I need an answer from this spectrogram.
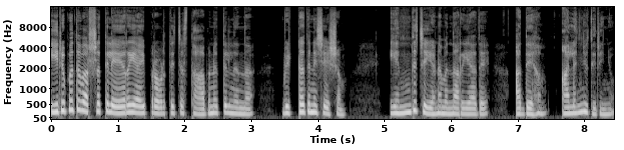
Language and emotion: Malayalam, sad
